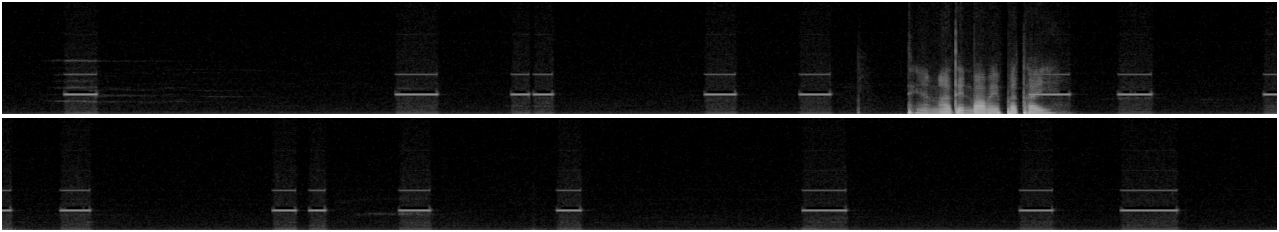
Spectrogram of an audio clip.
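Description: A multimeter beeps in short, steady tones as a probe touches the contacts.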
